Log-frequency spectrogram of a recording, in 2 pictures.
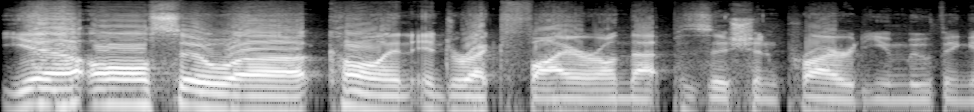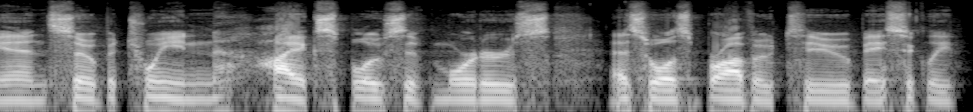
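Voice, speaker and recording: A man's voice: fairly low pitch, little pitch movement, moderate pace, few pauses, clean tone, dry recording. A man leading an online military game as commander, giving tactical briefings and talking through plans casually on a headset.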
